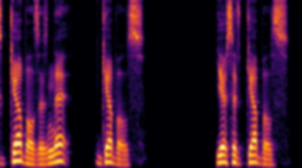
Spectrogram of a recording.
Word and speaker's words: Goebbels: Likening Israel to Nazi Germany in a UN event, he accused the country of lying just like Goebbels, referring to Joseph Goebbels as chief propagandist of the Nazi Party.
